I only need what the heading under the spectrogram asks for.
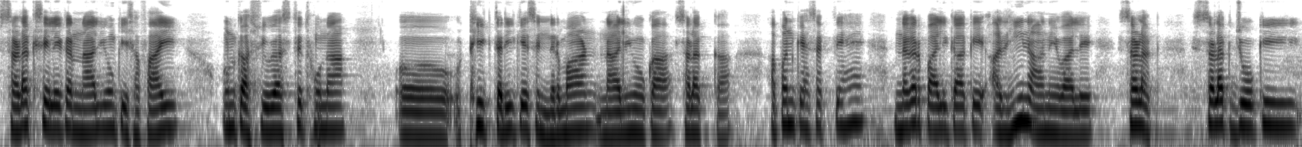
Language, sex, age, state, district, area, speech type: Hindi, male, 18-30, Madhya Pradesh, Hoshangabad, rural, spontaneous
